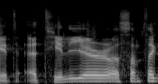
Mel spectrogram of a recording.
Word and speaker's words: atelier: I'm like, yeah, I looked it up. It's Atelier. French is weird. French is Atelier.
